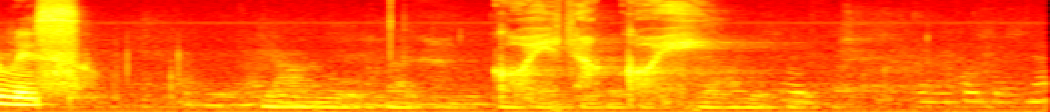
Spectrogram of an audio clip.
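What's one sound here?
An elderly woman speaks calmly and slowly into a microphone.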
